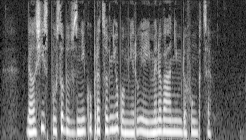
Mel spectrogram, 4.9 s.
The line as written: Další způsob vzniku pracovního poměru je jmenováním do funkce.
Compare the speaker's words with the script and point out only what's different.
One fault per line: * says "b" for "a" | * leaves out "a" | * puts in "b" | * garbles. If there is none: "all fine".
all fine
